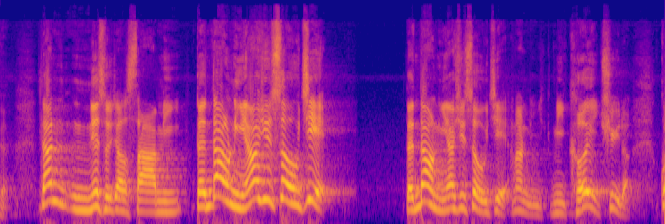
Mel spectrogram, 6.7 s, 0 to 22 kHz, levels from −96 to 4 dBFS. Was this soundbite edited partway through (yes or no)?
yes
